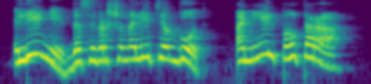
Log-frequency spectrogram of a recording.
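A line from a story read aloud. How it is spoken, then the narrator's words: Shouting. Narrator (Russian): крикнула я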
